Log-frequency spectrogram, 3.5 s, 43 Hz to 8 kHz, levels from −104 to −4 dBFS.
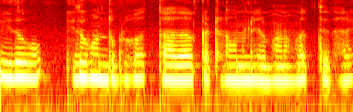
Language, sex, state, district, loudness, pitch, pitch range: Kannada, female, Karnataka, Dharwad, -16 LUFS, 200 Hz, 190-210 Hz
